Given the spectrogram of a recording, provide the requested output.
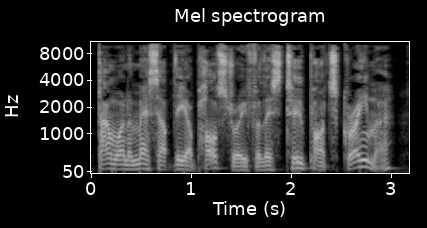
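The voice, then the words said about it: Pronounced Australian accent. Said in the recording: “she said in a very pronounced Australian accent.”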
